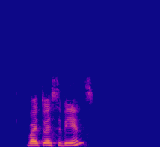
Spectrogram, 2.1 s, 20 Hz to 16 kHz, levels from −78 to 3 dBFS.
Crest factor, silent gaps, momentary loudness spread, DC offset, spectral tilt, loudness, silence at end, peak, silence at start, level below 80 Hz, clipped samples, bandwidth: 20 dB; none; 11 LU; under 0.1%; -3.5 dB/octave; -29 LUFS; 0.9 s; -12 dBFS; 0.35 s; -78 dBFS; under 0.1%; 7.8 kHz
